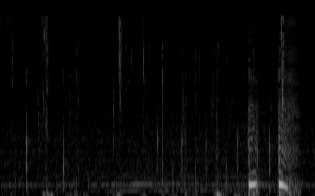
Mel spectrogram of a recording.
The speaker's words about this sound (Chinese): 谢谢老弟专门给我做的这么丰盛的晚餐，赶紧让我来尝一下吧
